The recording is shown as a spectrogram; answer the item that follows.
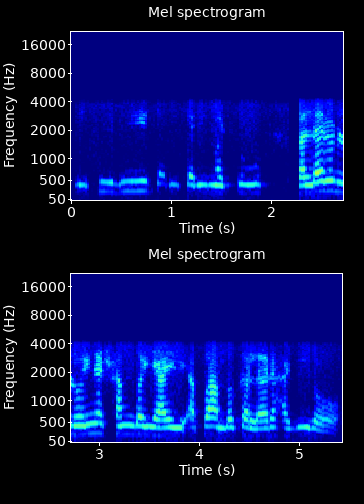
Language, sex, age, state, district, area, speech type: Manipuri, female, 60+, Manipur, Kangpokpi, urban, conversation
